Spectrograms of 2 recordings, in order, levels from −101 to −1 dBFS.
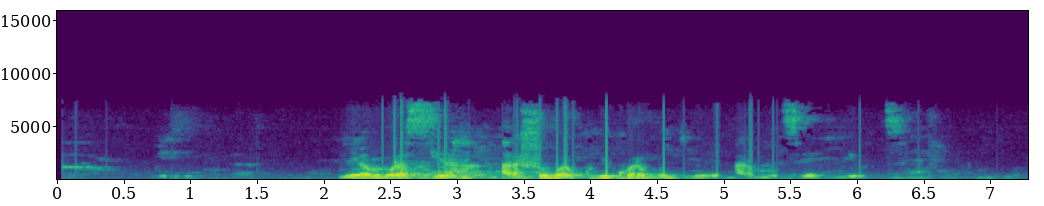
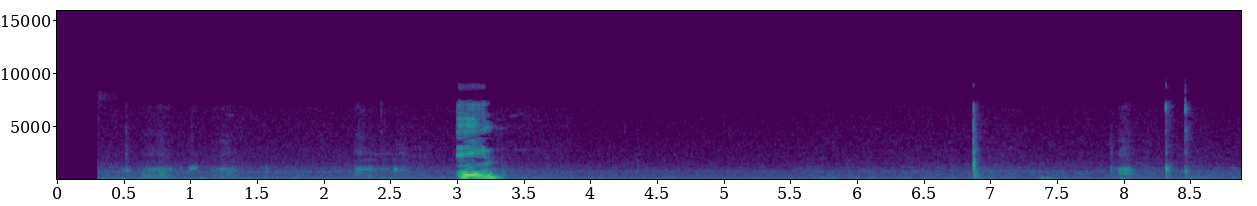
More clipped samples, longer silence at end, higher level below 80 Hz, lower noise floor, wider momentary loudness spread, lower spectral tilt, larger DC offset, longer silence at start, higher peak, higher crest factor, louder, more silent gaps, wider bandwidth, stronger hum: neither; second, 0.8 s vs 2 s; first, -48 dBFS vs -72 dBFS; second, -59 dBFS vs -71 dBFS; second, 15 LU vs 30 LU; about the same, -7 dB/octave vs -6 dB/octave; neither; second, 0.05 s vs 3 s; first, -2 dBFS vs -16 dBFS; second, 16 dB vs 26 dB; first, -17 LUFS vs -30 LUFS; neither; about the same, 7.6 kHz vs 7.4 kHz; neither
